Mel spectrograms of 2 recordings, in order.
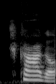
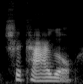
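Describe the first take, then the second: First: "Chicago" as shi-KAH-go; correct pronunciation. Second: "Chicago" with a fuller first syllable, sheh-KAH-go; mock the wrong way of saying "Chicago"; mispronunciation. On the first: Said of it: "not Chicago". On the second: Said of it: "And it's Chicago". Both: Shown as a demonstration.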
